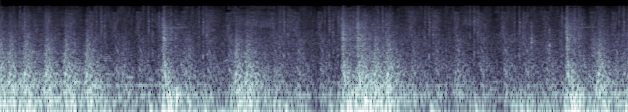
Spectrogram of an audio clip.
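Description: Guns fire in rapid bursts with zapping blasts.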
